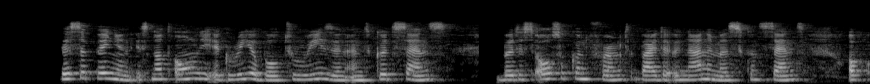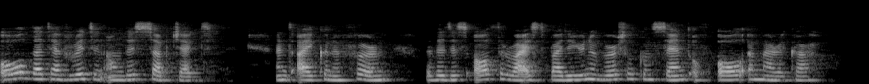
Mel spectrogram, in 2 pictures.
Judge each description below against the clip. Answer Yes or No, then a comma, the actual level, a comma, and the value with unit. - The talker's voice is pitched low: No, high, 215 Hz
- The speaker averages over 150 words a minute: No, average, 145 wpm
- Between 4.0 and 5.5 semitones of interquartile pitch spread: No, average, 2.7 semitones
